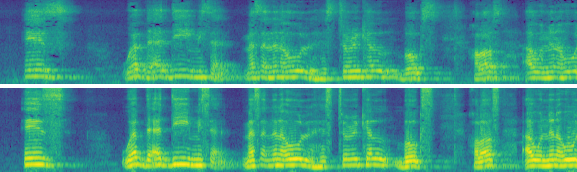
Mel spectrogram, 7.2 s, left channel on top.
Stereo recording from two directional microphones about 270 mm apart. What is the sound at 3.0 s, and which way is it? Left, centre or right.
Speech, right.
